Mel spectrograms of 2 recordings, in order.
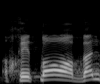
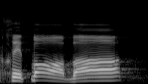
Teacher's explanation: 2 زبر کی تنوین کو الف سے بدلیں گے. خطابن سے خطابا.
